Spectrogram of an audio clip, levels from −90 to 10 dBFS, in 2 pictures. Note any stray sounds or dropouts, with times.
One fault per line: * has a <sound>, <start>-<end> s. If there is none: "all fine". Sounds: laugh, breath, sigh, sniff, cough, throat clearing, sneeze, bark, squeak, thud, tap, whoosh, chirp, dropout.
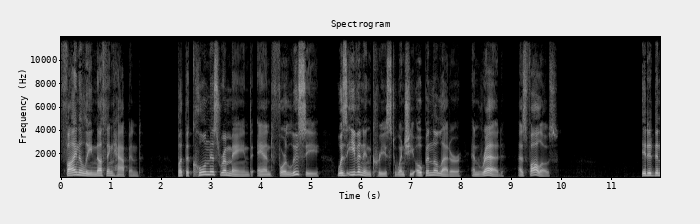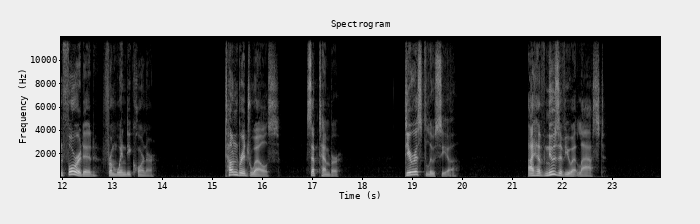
all fine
